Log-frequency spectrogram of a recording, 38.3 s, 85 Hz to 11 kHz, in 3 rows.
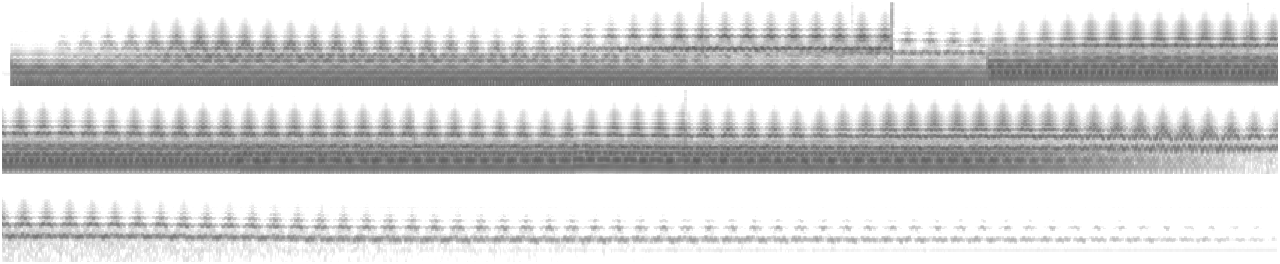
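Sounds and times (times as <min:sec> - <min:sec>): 
eerie Crumar Bit 99 synthesizer sound: 0:00.1 - 0:28.3.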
